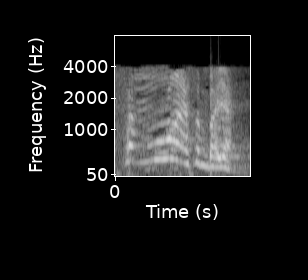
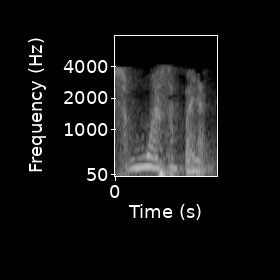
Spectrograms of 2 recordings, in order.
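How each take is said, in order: First: "Semua sembahyang" drawn out much higher and louder; slow, ringing stress on "Semua"; preacher hammering home "Semua sembahyang"; emphatic repeat. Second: Said in the usual way. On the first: Shown as a demonstration.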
